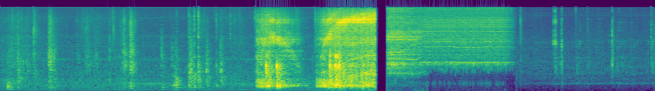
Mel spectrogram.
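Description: Electric drill boring a vertical hole into a metal I-beam clamp in a vise, the pilot hole for tapping a thread. Light clicks of handling come first; then, about four seconds in, the drill cuts in two short loud bursts, followed by a steadier stretch of drilling that stops abruptly near eight seconds.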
